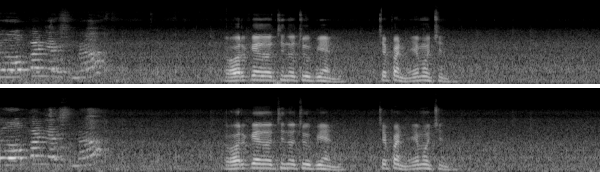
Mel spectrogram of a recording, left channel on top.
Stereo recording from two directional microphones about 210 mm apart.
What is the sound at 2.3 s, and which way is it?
A man's voice, 25° right (ahead or behind).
